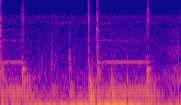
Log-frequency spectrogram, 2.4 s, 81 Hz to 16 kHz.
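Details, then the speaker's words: 1988 Fox body Mustang coupe, key in run position: relays click irregularly as fuel pump hum cuts out and returns; faulty ignition switch contact, car fires only when key is jiggled. "the problem was literally this ignition, guys. There's clearly a contact in there that isn't good."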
